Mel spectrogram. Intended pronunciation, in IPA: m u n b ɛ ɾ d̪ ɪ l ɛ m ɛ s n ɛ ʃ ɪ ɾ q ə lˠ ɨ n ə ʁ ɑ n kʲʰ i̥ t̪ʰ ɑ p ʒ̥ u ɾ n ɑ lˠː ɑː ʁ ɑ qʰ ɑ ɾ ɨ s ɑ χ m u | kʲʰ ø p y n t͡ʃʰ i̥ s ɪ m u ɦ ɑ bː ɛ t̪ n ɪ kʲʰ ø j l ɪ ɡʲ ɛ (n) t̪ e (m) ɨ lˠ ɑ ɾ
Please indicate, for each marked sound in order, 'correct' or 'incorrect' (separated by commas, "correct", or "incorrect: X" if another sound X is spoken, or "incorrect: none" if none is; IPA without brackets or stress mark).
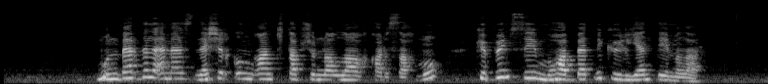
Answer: correct, correct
